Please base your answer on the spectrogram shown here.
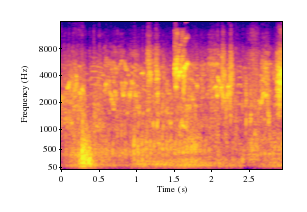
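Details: A mixed-colour budgerigar group with chicks growing twitters in a busy, overlapping jumble; there is a low thump near the start and sharper high chirps toward the end.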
